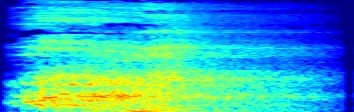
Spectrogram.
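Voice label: pain, Chinese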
